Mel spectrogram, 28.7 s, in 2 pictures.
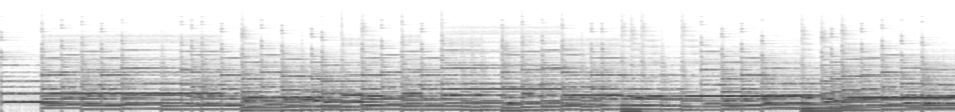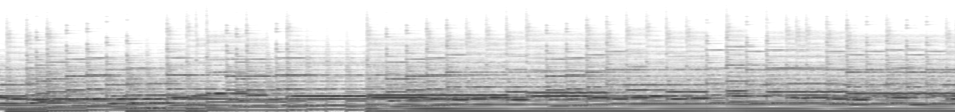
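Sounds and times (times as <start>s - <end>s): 
morning music: 0.0s - 28.6s.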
